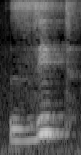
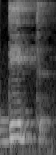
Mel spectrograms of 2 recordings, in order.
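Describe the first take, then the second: First: The word begins with a plain z sound. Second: The word begins with a plain d sound. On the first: "Zid de değil. O Sırpçada öyle kullanılır" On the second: "Did değil"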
